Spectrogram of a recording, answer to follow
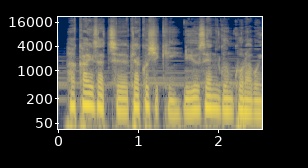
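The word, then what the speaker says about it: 破壊殺・脚式流閃群光: 하카이사츠 캬쿠시키 류센군코라고 읽는 이 기술, 파괴살 각식 유성궁강입니다.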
